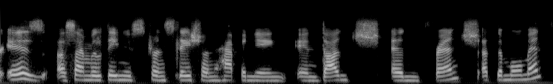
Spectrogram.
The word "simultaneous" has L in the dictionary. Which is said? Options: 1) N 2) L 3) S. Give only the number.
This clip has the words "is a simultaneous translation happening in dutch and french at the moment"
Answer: 2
